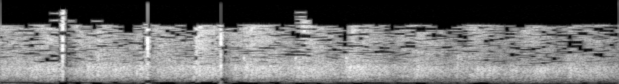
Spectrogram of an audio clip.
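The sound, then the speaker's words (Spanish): Steady, dense applause from a studio audience at Radio del Plata fills the whole moment, loud, with a few sharper individual claps popping out above the continuous wash. The audience is applauding to greet the show's host. “Vamos a extender el aplauso para saludar a Patricio Barton.”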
